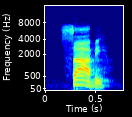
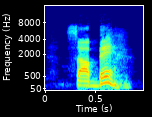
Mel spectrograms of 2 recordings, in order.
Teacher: we've got a stress shift from first syllable in sabe to second syllable in saber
